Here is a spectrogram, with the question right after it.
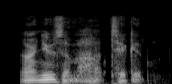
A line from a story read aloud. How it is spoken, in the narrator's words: Hall muttered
